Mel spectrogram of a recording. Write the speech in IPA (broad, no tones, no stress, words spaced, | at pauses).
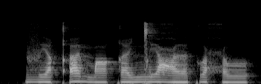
veqʼɛ mɑ qiŋ͡ǀe ʕɜkʊ ħʊ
